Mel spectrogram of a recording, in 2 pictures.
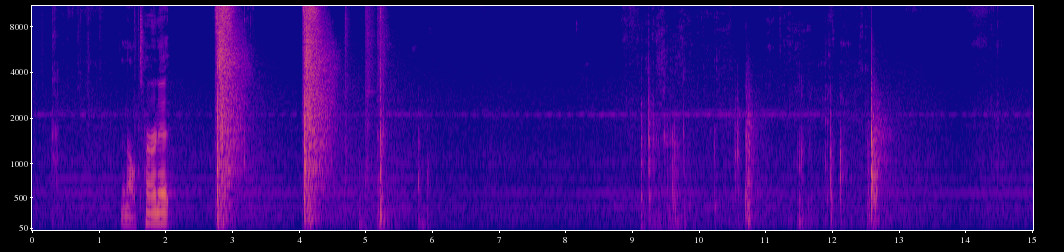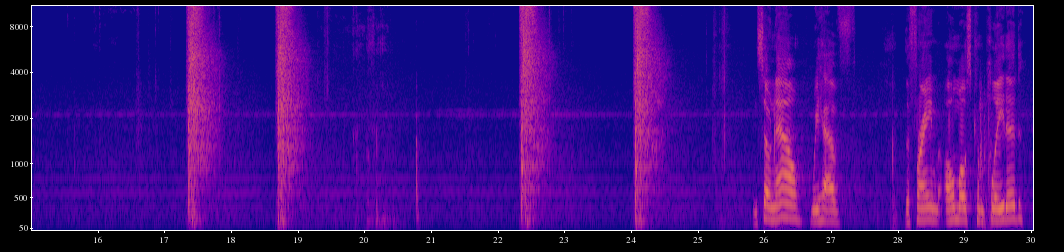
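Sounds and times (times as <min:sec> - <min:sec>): nail gun firing: 0:02.7 - 0:03.3, 0:04.0 - 0:04.6, 0:17.3 - 0:17.9, 0:18.6 - 0:19.2, 0:22.3 - 0:22.9, 0:24.0 - 0:24.6.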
